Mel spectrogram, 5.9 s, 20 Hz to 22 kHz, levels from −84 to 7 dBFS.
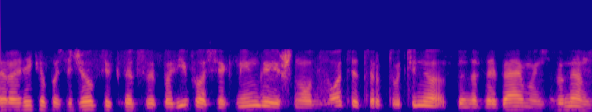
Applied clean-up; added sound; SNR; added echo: neural mask model Resemble Enhance denoiser.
